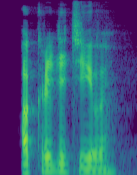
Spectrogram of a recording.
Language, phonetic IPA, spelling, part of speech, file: Russian, [ɐkrʲɪdʲɪˈtʲivɨ], аккредитивы, noun, Ru-аккредитивы.ogg
- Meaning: nominative/accusative plural of аккредити́в (akkreditív)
